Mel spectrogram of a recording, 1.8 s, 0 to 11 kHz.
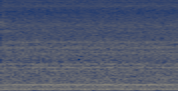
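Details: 2015 Ford Focus 2.0L idling after serpentine belt failure repair, new tensioner and drive belt fitted, battery trickle-charged overnight: steady even idle, smooth low hum, no knocks, ticks or belt squeal; low-voltage codes stored from running without alternator.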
